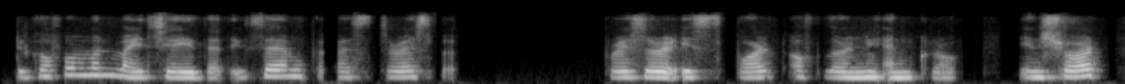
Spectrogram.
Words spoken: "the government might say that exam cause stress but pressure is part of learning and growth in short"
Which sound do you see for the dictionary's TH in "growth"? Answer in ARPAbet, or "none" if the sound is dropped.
F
